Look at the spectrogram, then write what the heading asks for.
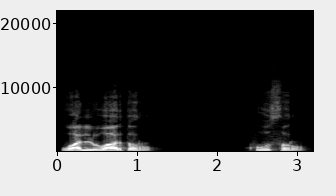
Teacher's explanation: قاعدہ نمبر 3، جو را بوجہ وقف کے ساکن ہو اور اس سے پہلا حرف بھی ساکن ہو تو اس سے پہلے تیسرے حرف پر اگر زبر یا پیش ہو تو را موٹی ہوگی. مثلا والوتر خسر پر وقف کی صورت میں را کو اس طرح موٹا کر کے پڑھیں گے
